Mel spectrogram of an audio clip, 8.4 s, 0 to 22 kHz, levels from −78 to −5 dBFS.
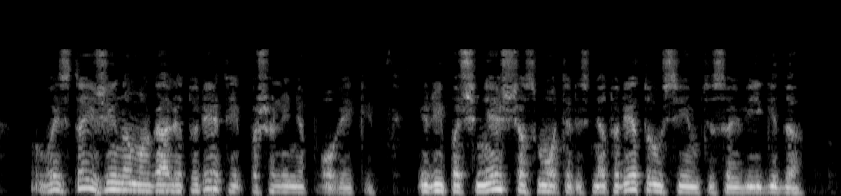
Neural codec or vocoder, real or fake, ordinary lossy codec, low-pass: vocoder, 48 kHz, 128 mel bands, Vocos; fake; AAC, 24 kbps; 19.8 kHz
